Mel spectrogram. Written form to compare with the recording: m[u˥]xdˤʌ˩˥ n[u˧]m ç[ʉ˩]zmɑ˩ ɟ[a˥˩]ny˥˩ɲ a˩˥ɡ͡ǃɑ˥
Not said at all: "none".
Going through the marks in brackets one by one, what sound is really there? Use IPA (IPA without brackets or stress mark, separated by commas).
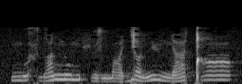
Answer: u˩˥, u˧, ʉ˩, ʌ˥˩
